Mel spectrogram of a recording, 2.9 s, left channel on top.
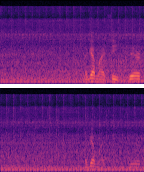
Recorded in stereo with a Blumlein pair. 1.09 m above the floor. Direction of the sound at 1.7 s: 15° left.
